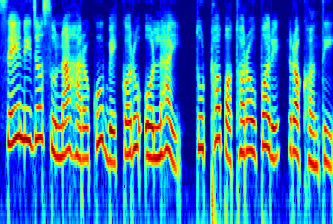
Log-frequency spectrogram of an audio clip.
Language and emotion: Odia, neutral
